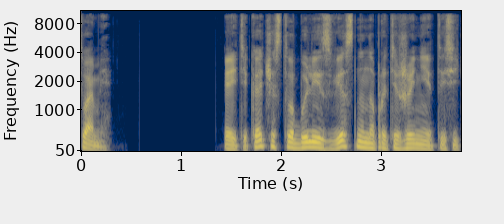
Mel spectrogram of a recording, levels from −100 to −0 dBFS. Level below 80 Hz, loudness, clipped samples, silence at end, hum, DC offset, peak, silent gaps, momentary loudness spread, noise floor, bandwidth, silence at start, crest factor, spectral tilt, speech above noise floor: -46 dBFS; -20 LUFS; under 0.1%; 0 s; none; under 0.1%; -4 dBFS; 0.47-1.34 s; 6 LU; under -90 dBFS; 10.5 kHz; 0 s; 16 dB; -5 dB/octave; over 71 dB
